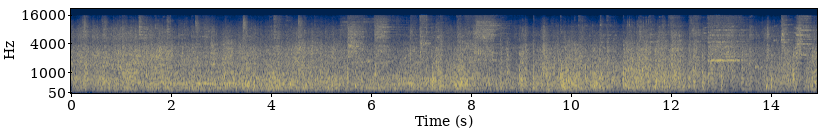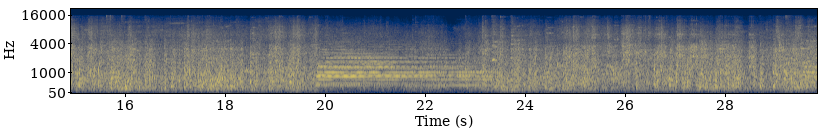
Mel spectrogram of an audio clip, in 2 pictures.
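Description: A train passing close by, its wheels clattering and rumbling over the rail joints. A locomotive's air horn sounds one chord-like blast of about three seconds roughly two-thirds of the way through, and starts blowing again right at the end.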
